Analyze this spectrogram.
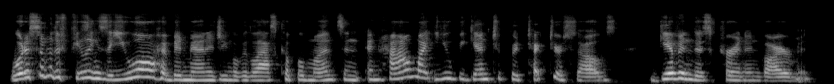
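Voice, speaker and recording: Talking at a very fast pace, a woman with a fairly high pitch sounds somewhat breathy, her intonation lively, on a very clean recording with a silent background. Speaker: presenter at partners meeting. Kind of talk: presentation.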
